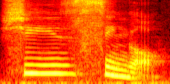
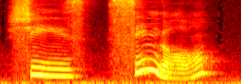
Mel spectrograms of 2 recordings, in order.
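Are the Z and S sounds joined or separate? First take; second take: joined; separate. First: The Z and S sounds run together smoothly. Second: The Z and S sounds are said separately.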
